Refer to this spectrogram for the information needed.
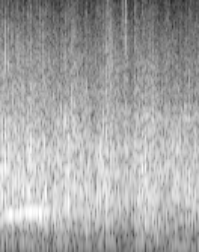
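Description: An audience applauds steadily, dense clapping from many hands filling the room at an even level with no pauses.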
